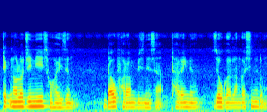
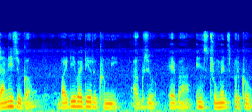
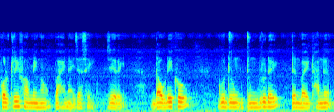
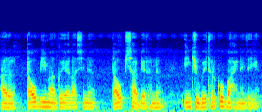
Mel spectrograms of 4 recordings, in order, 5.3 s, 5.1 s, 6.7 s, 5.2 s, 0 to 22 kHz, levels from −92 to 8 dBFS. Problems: none marked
